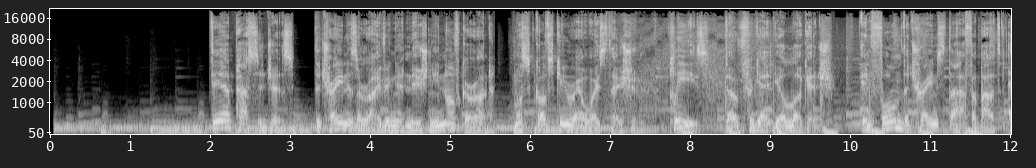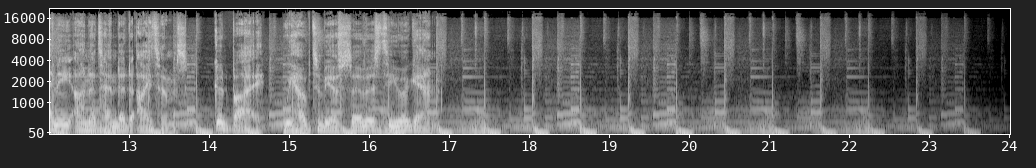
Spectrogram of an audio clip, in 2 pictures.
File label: M IVR voice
